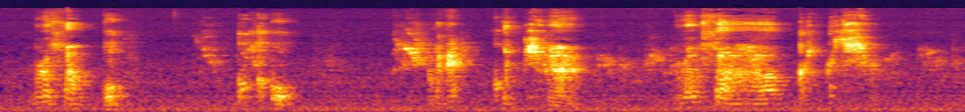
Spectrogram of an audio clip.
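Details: A talking grey parrot: bursts of speech-like syllables with breathy, broad tones in short phrases, pausing between groups of words.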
